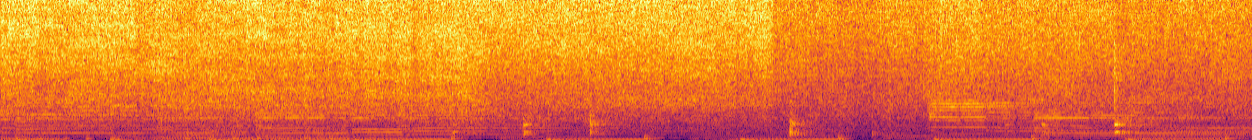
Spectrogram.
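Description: Chopped tomato sizzling in hot oil with fried onions and spices in a stainless steel pan while a wooden spatula stirs it. The spatula clicks against the pan a few times.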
